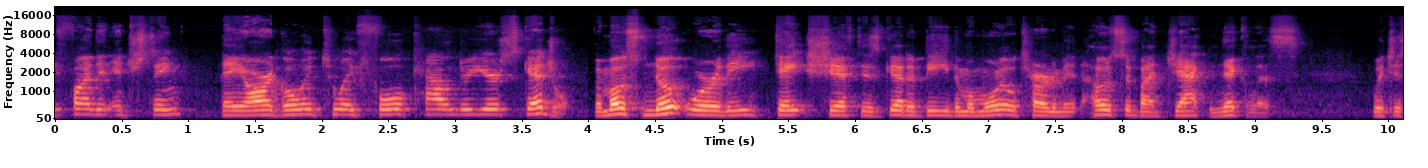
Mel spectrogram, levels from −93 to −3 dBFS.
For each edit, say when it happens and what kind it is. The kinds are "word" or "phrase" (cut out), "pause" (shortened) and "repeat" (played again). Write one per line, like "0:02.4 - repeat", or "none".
0:01.2 - word
0:01.6 - word
0:05.3 - pause

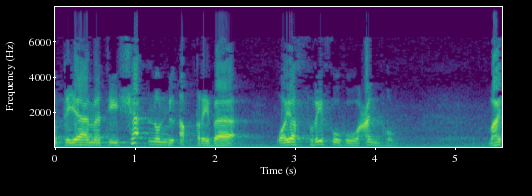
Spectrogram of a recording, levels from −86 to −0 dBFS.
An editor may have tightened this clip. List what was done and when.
0:01.4 - phrase

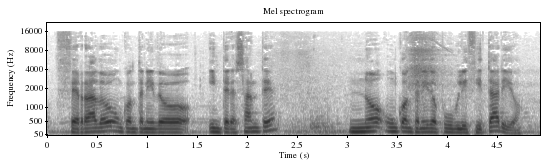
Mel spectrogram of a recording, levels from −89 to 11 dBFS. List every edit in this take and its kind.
none

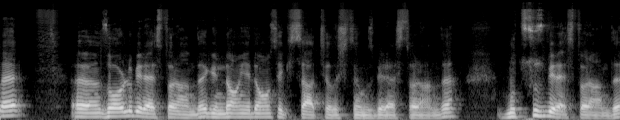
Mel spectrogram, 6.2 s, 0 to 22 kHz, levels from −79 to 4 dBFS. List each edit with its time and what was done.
none

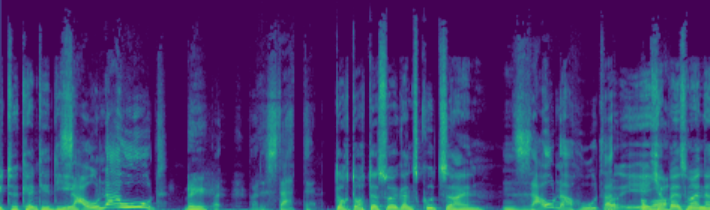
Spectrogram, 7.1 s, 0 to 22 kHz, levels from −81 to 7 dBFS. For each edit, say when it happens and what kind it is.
none

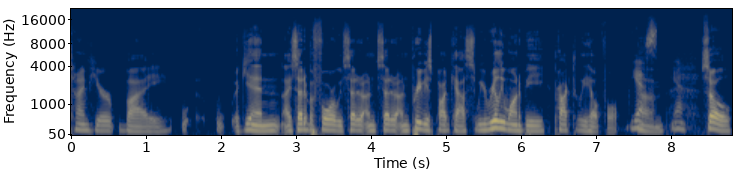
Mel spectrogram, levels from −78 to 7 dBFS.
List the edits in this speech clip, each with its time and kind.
0:01.4 - word
0:04.1 - repeat
0:06.4 - pause

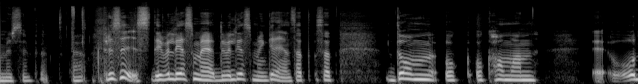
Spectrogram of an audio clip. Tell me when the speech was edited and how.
none

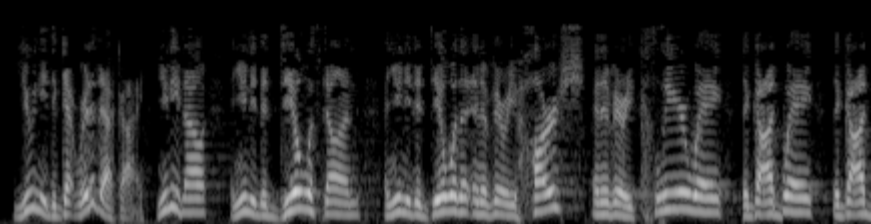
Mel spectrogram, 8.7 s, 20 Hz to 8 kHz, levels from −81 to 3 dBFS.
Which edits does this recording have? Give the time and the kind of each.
0:01.5 - pause
0:01.8 - phrase
0:03.2 - phrase
0:05.8 - pause
0:07.8 - repeat

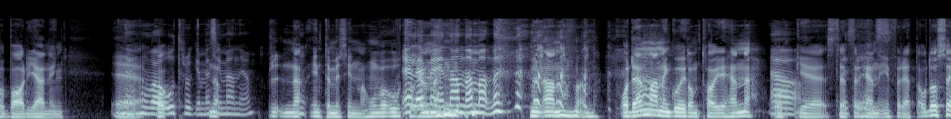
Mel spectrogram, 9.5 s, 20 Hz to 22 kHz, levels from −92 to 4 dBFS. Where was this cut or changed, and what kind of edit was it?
0:06.1 - pause
0:06.9 - phrase

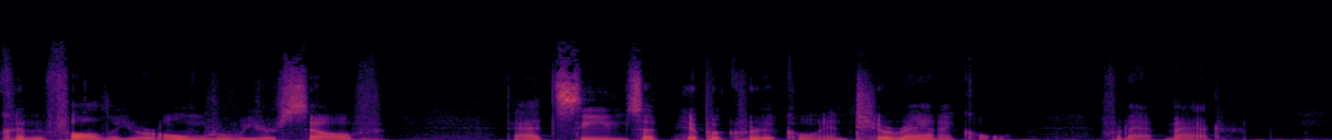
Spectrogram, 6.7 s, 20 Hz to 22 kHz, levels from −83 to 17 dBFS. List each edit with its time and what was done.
0:03.3 - word

